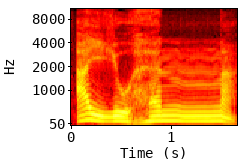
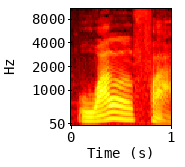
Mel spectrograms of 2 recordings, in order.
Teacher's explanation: lam matinya ini hilang, yaitu cara bacanya itu tidak kebaca, langsung lam matinya ini langsung dilebur ke huruf nun ini. Itu namanya idgham.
